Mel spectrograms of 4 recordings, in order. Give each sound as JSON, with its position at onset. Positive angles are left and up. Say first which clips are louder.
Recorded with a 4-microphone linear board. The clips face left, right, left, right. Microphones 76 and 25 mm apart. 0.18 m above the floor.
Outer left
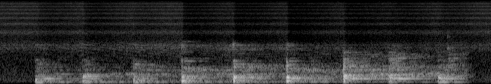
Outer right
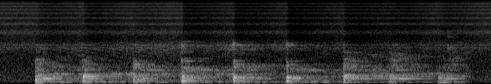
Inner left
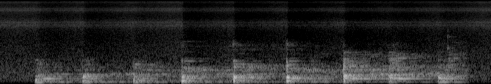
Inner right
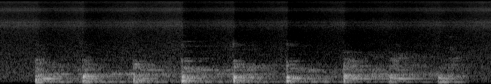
{"t": 0.3, "sound": "footsteps", "louder": "outer right 3 dB, inner right 2 dB", "side_deg": -30, "distance_m": 3.0}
